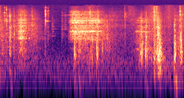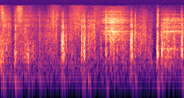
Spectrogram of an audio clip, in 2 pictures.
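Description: Soft footsteps pad slowly across a floor.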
